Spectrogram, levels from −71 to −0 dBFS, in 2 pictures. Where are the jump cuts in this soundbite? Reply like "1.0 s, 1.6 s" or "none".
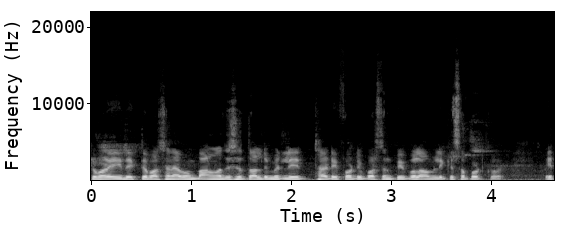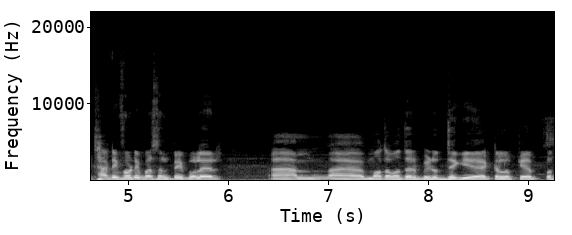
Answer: none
